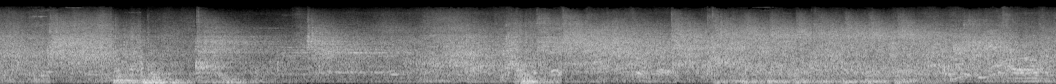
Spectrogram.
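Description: Ice hockey play: skate blades scraping and hissing on the ice, with several sharp clacks and thuds from sticks, puck and boards, the clearest about two, three and five seconds in.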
